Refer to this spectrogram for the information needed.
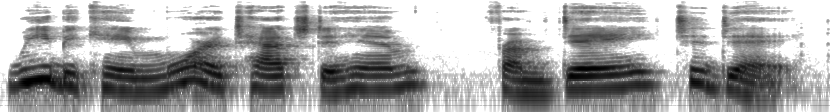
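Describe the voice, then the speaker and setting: A woman reading a children's story aloud as a narrator, with expressive storytelling delivery. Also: on the low side, slow pace. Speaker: storybook reader.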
